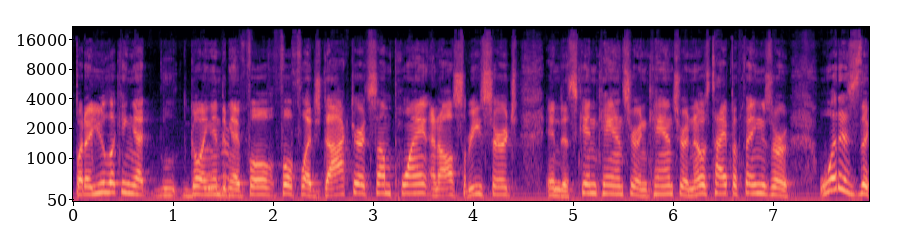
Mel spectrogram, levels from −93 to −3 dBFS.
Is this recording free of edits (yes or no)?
no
